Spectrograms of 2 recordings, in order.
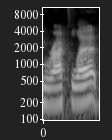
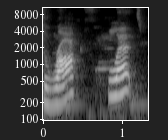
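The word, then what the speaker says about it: raclette: We're putting racklet or I don't know if it's rocklet or racklet. It's spelled r a c l e t e.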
